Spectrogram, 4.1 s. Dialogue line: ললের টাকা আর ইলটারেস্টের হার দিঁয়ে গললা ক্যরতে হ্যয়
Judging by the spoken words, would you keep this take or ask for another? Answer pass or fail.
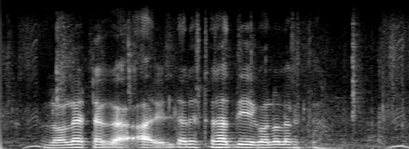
pass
